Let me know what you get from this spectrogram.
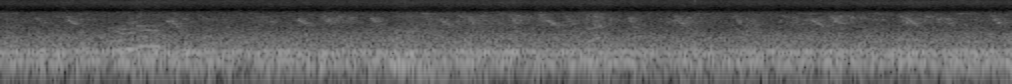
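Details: Continuous buzzing of a honey bee colony busy drawing comb on foundation sheets, a thick even drone with faint higher whines from individual bees flying past throughout.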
